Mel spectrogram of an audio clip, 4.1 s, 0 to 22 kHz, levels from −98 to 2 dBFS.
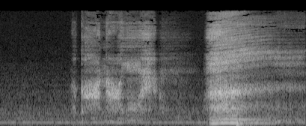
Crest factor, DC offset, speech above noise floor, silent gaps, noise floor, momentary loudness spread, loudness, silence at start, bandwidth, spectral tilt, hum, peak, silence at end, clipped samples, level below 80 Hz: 24 dB; under 0.1%; 25 dB; none; -50 dBFS; 20 LU; -24 LUFS; 0.05 s; 15.5 kHz; -1.5 dB/octave; none; -6 dBFS; 0 s; under 0.1%; -54 dBFS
